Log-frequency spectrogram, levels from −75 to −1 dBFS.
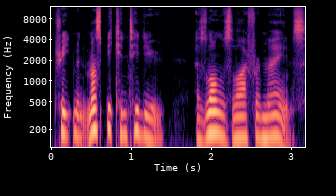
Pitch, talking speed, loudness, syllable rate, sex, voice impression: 155 Hz, 170 wpm, -18 LUFS, 4.7 syllables/s, female, feminine, very adult-like, slightly calm, elegant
